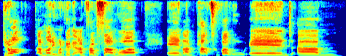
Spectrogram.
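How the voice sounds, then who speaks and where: A woman's voice: fairly high pitch, fairly even intonation, moderate pace, bright, forceful tone. A woman, a podcast guest, talking in a playful, joking way. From New Zealand. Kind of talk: casual podcast chat.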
